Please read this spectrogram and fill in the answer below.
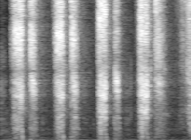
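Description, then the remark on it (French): During a breathing exercise, voices imitate a cat with sharp, breathy hissing bursts, delivered in quick pairs in a steady rhythm, fairly loud, with no talking in between. “Et maintenant, on fait le chat.”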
